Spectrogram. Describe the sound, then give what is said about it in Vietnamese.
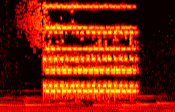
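A phone ringtone sounds for an incoming call: one bright, high, tonal ring lasting just over a second, clearly louder than a low, steady background. “Một giây tiếp theo, bà Lâm đã gọi điện thoại lại.”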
